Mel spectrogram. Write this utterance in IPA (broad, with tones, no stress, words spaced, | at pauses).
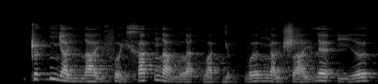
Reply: ʈə˦˥k̚ɲa˨˩j na˨˩˦jfə˨˩˨jxa˦˥k̚na˨˩˨m la˨˩t̚va˨˩k̚jə˨˩k̚vəː˧ ŋa˨˩˨jʂa˨˩˦j lɛ˧ʔi˧˥ə̯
